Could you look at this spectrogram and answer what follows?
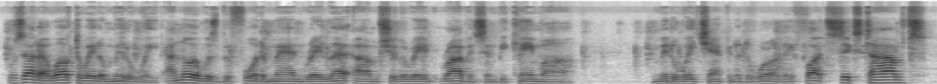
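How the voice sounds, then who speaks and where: A man's voice: lowish voice, moderate pace, slight background noise. A man hosting a boxing channel, talking casually about boxing history in a rambling way, correcting himself and tagging lines with "you know what I mean".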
